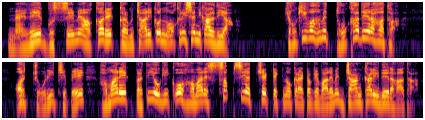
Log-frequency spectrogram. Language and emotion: Hindi, angry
